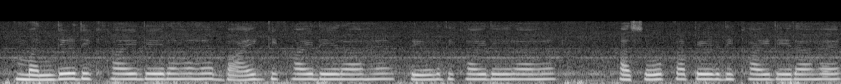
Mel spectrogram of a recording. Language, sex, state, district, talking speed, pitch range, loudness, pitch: Hindi, female, Uttar Pradesh, Varanasi, 155 wpm, 235-250 Hz, -14 LUFS, 240 Hz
